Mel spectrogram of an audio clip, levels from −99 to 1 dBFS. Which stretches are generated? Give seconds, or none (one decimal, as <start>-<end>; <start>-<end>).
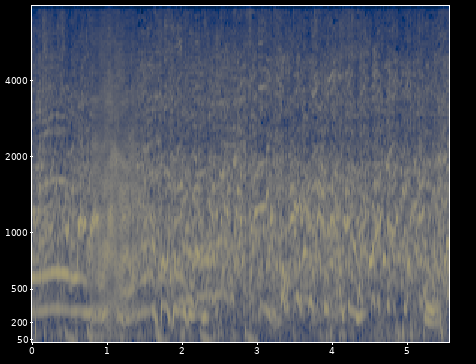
0.8-1.4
